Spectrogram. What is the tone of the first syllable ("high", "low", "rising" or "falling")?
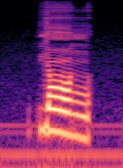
falling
